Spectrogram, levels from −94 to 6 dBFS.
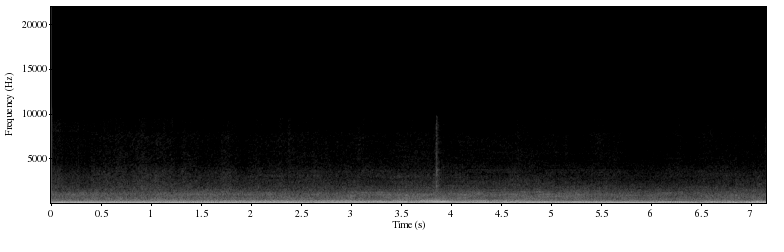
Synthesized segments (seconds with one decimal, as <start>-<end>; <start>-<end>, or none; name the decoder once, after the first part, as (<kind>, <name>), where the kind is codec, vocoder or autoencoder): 3.1-7.2 (codec, SNAC)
